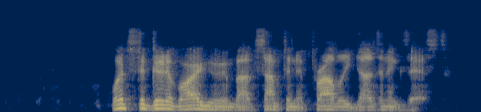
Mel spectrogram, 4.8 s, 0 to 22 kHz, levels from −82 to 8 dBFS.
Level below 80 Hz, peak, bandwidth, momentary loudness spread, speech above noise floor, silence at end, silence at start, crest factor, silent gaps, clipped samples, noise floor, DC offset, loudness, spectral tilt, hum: -56 dBFS; -2 dBFS; 7.8 kHz; 12 LU; 54 dB; 0.45 s; 1.15 s; 20 dB; none; under 0.1%; -75 dBFS; under 0.1%; -22 LUFS; -7 dB/octave; none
